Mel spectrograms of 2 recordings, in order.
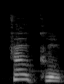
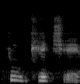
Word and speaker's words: Foucault: Foucault, pronounced Fouquetche, asks, is the narrator our point of view?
